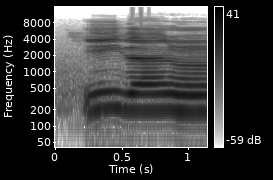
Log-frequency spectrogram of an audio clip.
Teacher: یہاں پر اخفا ہوگا، ناک میں آواز چھپا کے پڑھیں گے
